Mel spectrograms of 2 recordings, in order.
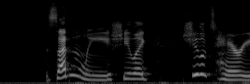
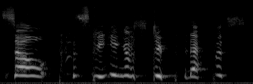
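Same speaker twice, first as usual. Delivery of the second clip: giggling through the words, pitched up; can't get it out for laughing; 9 semitones higher, 4 dB louder than usual. Real, not acted. Host laughing while introducing the stupid episode.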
